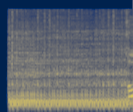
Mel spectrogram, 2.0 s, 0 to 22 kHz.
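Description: Ported Husqvarna 51 two-stroke chainsaw running steadily, not yet cutting.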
